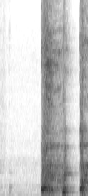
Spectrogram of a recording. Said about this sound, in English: Unedited, unfiltered, you get all the coughs, you get all the chair creaks, you get all the heavy breathing.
